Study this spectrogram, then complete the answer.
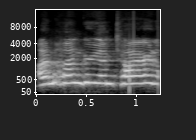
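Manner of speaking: high-pitched imitation of a toddler's whine; whining toddler. Toddler trying to pull parent in, whiny mock tantrum. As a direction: complain like a tantruming little kid.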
